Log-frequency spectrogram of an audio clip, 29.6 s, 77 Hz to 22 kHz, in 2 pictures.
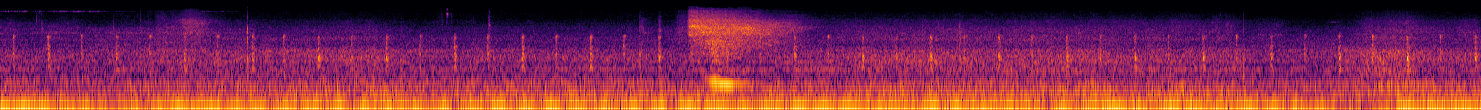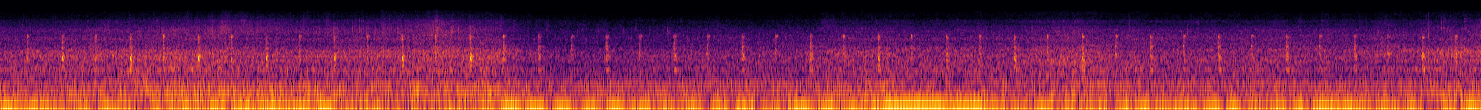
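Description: Renault T High 520 truck's six-cylinder diesel engine running steadily. A short burst of air hiss about seven seconds in.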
